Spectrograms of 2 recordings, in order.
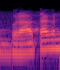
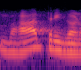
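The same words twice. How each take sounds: First: भ्रातागण as "bhraa-taa-gan"; long a before gan in भ्रातागण; wrong form. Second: भातृगण as "bhaa-tri-gan"; correct form. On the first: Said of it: "नहीं". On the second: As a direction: put tri in the middle of भातृगण. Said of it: "होता है". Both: Shown as a demonstration.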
